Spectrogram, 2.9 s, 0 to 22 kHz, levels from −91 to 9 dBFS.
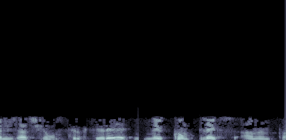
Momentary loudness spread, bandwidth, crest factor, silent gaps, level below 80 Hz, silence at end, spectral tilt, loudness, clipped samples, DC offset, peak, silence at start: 10 LU; 3.8 kHz; 16 dB; none; -68 dBFS; 0 s; -3 dB/octave; -24 LUFS; under 0.1%; under 0.1%; -8 dBFS; 0 s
